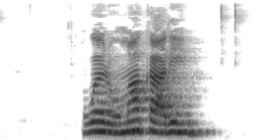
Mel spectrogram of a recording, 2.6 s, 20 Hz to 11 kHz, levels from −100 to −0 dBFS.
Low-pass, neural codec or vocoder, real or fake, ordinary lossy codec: 9.9 kHz; none; real; MP3, 96 kbps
